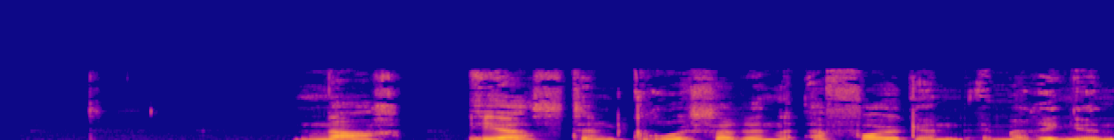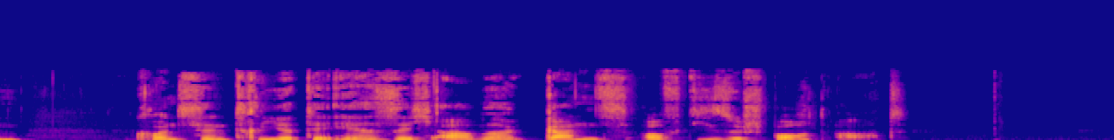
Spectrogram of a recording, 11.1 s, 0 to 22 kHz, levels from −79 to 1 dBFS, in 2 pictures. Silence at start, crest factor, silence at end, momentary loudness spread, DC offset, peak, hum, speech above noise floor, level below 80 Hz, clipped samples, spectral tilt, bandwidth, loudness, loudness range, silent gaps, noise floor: 1.5 s; 22 dB; 1.05 s; 14 LU; under 0.1%; -2 dBFS; none; 50 dB; -56 dBFS; under 0.1%; -4.5 dB/octave; 11.5 kHz; -23 LUFS; 4 LU; none; -73 dBFS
